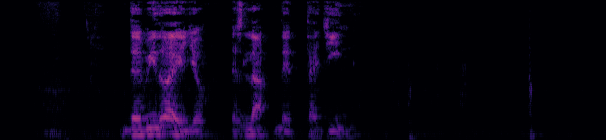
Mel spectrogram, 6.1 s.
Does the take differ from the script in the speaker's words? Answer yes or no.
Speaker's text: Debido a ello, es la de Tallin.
no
